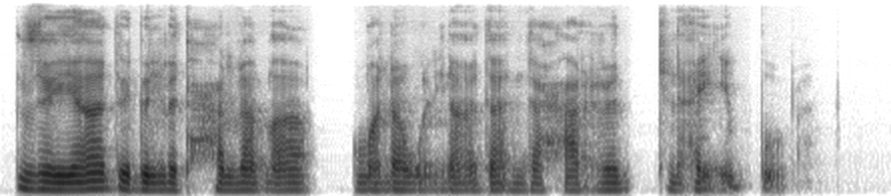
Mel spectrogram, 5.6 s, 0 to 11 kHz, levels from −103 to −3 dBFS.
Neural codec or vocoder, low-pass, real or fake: autoencoder, 22.05 kHz, a latent of 192 numbers a frame, VITS, trained on one speaker; 9.9 kHz; fake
